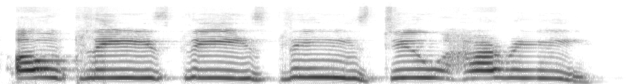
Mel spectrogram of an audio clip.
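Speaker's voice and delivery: put-on high, slow whiny children's plea; children begging. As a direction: drag out the begging like impatient kids. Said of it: "said the three children".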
